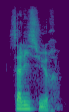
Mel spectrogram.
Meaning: 1. dirt (something that causes something to be dirty); defilement 2. fouling
- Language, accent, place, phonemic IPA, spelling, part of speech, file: French, France, Lyon, /sa.li.syʁ/, salissure, noun, LL-Q150 (fra)-salissure.wav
